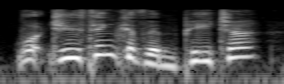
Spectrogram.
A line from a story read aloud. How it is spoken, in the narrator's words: Edmund asked anxiously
